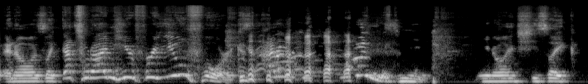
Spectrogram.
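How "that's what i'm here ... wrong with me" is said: high laughing squeal; laughing reply. Retold or imitated. To the therapist, joking through high laughter. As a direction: laugh through the punchline in a much higher voice.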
